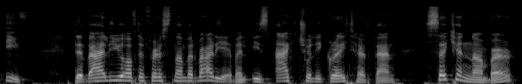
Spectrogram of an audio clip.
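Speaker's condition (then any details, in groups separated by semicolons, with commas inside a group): No condition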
